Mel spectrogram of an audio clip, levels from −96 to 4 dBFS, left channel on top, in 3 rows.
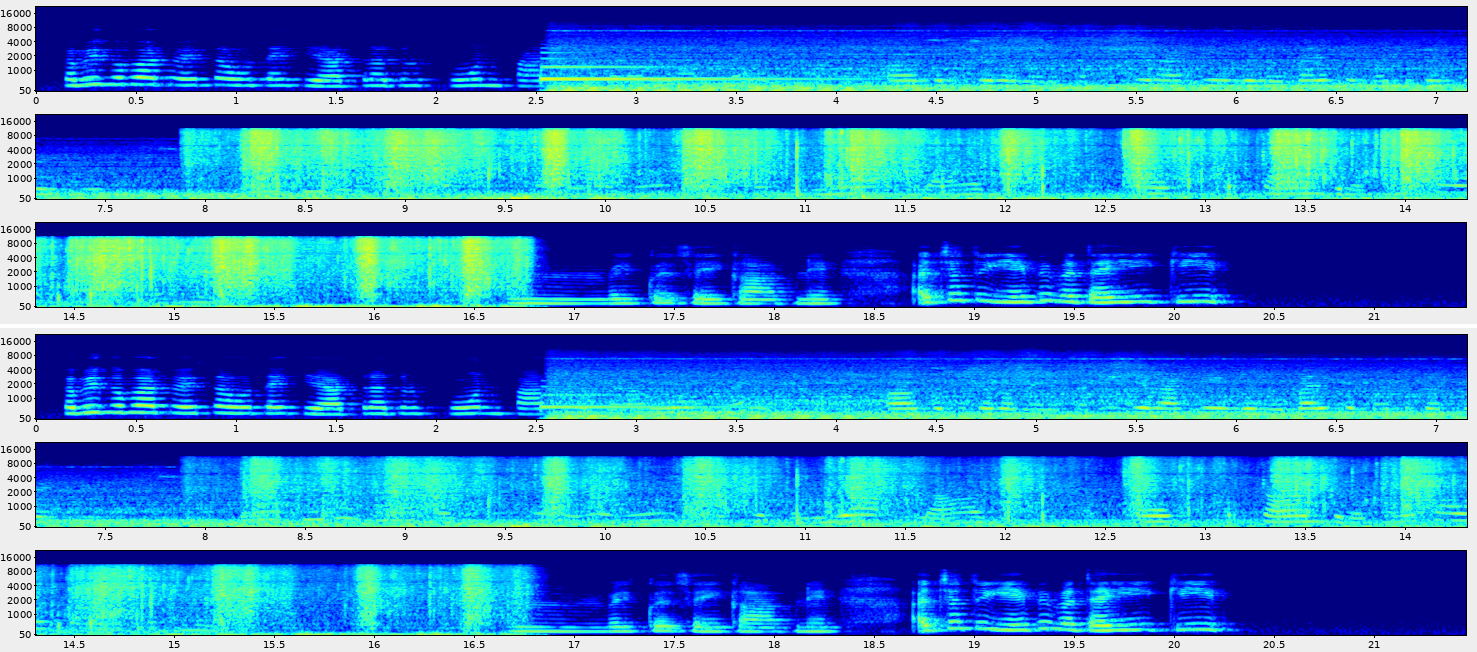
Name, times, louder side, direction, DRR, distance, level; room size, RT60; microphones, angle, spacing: voice 1, 0.1-3.7 4.2-7.5 8.2-12.9 13.3-15.2, right 4 dB, 75° right, 0.7 m, -50 dB
sound 1, 2.5-4.4, left 8 dB, 75° left, 0.8 m, -46 dB
sound 2, 2.5-15.4, equal, 30° right, 1.6 m, -47 dB
sound 3, 7.9-16.8, left 10 dB, 30° left, 0.3 m, -33 dB
voice 2, 16.6-20.3, equal, 50° right, 1.9 m, -48 dB
8.6 x 5.2 x 3.6 m
head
